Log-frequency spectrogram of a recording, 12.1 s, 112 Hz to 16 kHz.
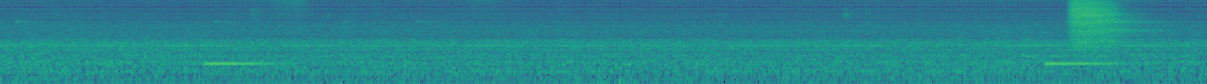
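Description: Tobu 9050-series electric commuter train standing at the platform, its onboard equipment humming steadily. A short low tone sounds twice, and a sharp hiss of air comes about 11 seconds in.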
